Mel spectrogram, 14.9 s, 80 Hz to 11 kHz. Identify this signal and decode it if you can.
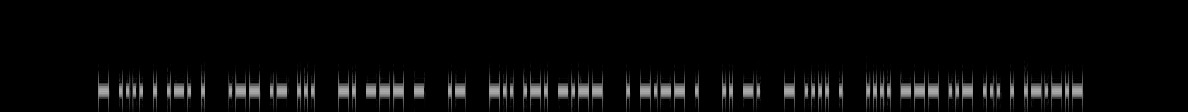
Morse code, heard as a keyed tone, about 27 wpm, 700 Hz. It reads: THERE WAS NOT A DRY EYE IN THE HOUSE.
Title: Sentences from Top 1000 Words - Review Part 3 - 28wpm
